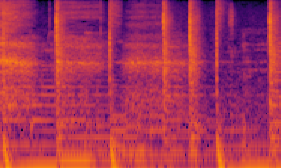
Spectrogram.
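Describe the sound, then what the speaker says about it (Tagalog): Heavy, labored panting from a person who has just climbed a mountain, with repeated sharp gasping inhalations and breathy exhalations coming close and loud at a quick, uneven rhythm, no speech. "Ayan, hinihingal na ako."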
